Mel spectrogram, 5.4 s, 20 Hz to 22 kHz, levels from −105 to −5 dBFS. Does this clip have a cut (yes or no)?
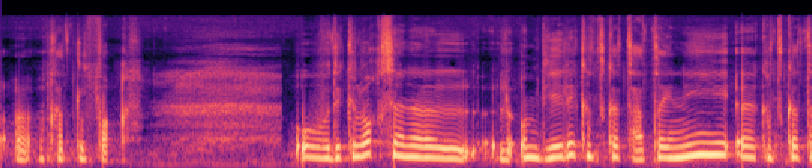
yes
